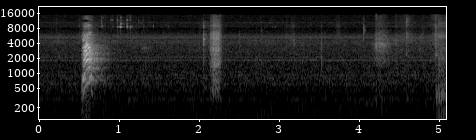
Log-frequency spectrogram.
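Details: Scottish Terrier named Katie, ten years old, chasing squirrels in November 2008; one loud sharp bark followed by a softer bark about a second and a half later, then faint distant barks and outdoor background noise.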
